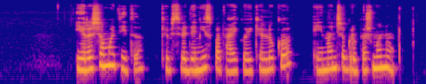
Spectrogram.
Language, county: Lithuanian, Vilnius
